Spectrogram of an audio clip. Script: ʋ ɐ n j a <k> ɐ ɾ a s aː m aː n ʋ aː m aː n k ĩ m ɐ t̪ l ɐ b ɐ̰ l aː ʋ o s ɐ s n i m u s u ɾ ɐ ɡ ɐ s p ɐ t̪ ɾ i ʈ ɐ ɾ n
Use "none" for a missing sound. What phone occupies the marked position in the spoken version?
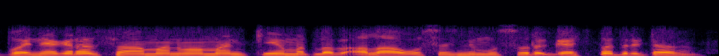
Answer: ɡ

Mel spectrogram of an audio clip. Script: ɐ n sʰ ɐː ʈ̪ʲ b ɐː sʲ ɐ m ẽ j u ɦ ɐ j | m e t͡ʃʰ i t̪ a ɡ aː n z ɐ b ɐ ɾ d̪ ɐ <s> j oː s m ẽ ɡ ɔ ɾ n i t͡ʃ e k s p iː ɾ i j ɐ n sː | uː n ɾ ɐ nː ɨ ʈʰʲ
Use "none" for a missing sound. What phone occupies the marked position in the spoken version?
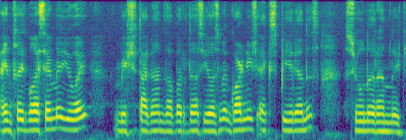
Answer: s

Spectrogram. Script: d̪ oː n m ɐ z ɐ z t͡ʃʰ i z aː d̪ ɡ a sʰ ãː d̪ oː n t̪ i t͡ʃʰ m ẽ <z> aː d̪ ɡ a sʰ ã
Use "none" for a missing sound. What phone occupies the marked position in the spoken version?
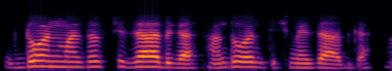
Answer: z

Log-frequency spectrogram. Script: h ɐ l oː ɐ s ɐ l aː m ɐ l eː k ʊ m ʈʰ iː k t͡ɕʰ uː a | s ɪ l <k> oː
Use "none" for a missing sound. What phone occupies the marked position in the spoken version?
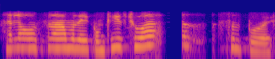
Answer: p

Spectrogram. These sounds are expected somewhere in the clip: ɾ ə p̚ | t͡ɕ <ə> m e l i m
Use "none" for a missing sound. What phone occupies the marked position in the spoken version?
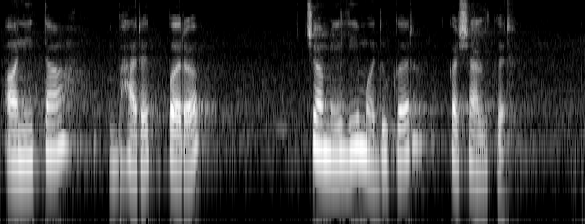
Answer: ə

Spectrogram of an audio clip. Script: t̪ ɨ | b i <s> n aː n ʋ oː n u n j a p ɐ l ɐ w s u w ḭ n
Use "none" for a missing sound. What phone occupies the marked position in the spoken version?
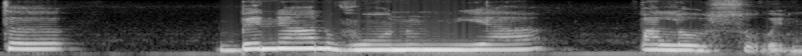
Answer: none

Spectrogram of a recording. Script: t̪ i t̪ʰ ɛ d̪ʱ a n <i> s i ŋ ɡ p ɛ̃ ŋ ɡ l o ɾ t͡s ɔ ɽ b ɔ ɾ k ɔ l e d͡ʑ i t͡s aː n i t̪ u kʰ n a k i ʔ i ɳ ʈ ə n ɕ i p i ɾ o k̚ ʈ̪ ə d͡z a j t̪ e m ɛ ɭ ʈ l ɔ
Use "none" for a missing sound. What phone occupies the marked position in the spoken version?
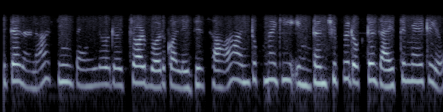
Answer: a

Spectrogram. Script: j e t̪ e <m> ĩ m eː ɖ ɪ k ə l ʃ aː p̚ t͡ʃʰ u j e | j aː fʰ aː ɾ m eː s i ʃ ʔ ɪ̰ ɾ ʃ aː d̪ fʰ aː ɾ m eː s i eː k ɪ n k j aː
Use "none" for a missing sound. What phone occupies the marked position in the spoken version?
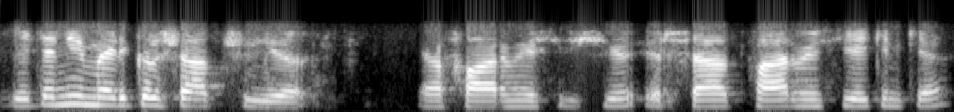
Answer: n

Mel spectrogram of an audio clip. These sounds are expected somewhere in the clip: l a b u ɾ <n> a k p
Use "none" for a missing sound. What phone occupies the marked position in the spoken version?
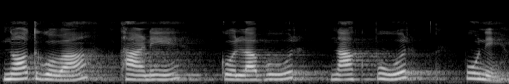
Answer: n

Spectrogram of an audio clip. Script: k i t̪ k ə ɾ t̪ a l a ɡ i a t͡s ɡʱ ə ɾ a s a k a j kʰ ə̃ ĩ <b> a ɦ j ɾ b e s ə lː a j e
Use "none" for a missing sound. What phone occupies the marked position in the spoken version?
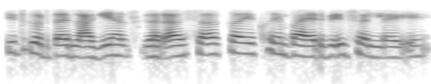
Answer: b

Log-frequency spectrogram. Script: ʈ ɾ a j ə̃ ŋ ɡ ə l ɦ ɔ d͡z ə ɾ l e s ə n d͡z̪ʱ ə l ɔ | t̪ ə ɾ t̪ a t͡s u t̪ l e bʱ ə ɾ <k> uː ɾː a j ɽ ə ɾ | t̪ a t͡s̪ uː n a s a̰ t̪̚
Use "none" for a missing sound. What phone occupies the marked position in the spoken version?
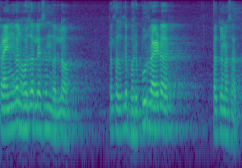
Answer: p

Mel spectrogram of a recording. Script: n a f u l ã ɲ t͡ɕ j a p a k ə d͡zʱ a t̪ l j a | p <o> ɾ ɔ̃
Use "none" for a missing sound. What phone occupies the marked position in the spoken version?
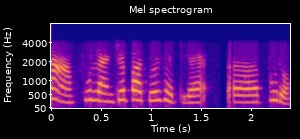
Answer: u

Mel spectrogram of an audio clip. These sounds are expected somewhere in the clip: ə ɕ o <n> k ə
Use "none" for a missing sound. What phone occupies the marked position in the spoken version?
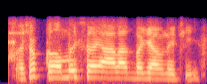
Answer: none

